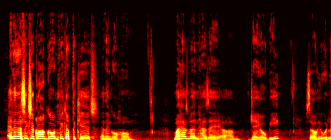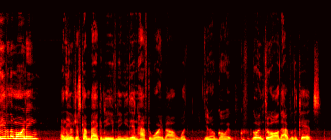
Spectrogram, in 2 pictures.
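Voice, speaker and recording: A woman with a Vietnamese accent speaks fairly quickly at a fairly high pitch. Her pitch swings very widely, and her loudness shifts in big swings. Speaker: dentist. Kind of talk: keynote talk. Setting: stage with audience.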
